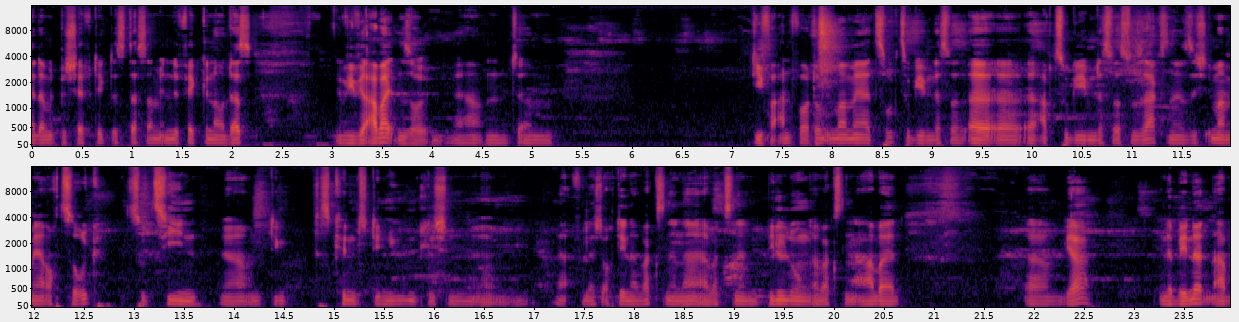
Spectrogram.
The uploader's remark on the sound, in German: Aufgenommen haben wir den Podcast in einer unserer Lieblings kneipen in Frankfurt.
